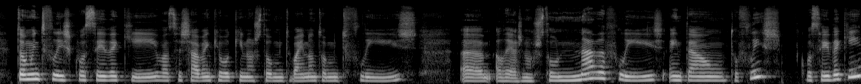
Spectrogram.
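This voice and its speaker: A woman with a European Portuguese accent at a fairly quick pace, medium pitch with ordinary pitch variation, big swings in loudness, on a very clean recording with a silent background. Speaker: YouTuber and podcaster. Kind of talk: casual solo monologue.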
